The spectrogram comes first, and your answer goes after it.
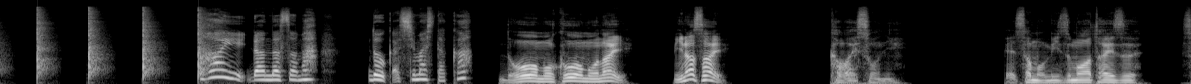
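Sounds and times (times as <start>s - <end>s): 
sharp hand claps: 0.0s - 2.2s
speech: 2.1s - 7.3s, 8.3s - 9.0s, 10.0s - 11.9s.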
